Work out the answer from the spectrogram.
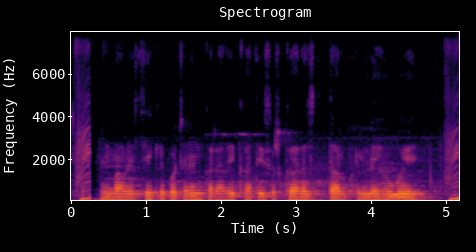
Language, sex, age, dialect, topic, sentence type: Bhojpuri, male, 41-45, Western, agriculture, statement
